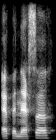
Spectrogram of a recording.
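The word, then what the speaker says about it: Epenesa: Correct me if I'm wrong, but I think it's pronounced Epinesa, just because he is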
